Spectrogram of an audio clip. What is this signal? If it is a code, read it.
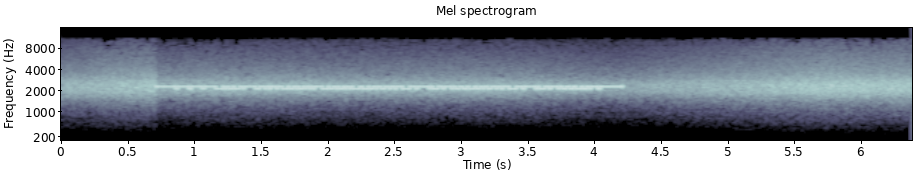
RTTY (75 baud, 170 Hz shift), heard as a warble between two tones, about 2200 Hz centre, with radio static and a narrow filter. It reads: CQ DX DE W9ZKI W9ZKI K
